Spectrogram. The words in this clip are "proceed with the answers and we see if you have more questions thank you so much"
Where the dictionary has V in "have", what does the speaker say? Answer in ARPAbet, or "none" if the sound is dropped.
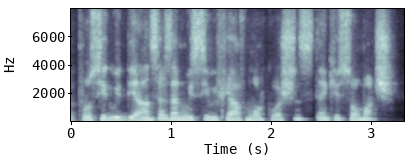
V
